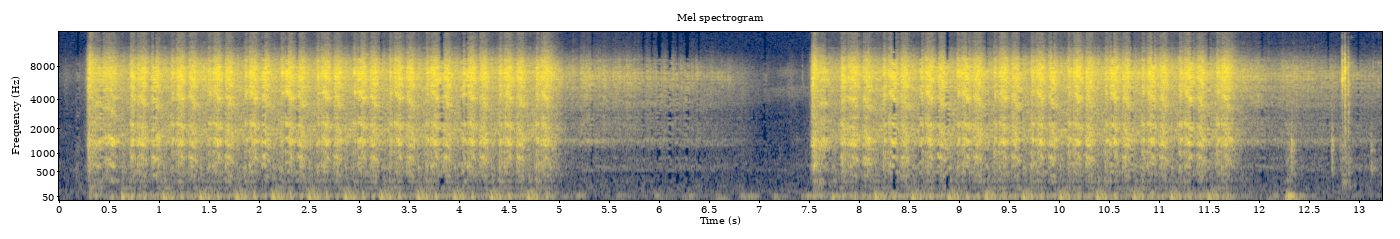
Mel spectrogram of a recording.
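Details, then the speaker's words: 1986 Toyota MR2 AW11 salvage-yard car, new fuel tank fitted but still not getting fuel to the engine: two steady four-second bursts of cranking with no catch at all; owner suspects the injectors aren't working. "God, so close. Let's see if it'll. Those injectors are not working. It's the injectors."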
